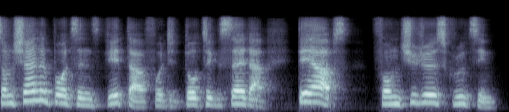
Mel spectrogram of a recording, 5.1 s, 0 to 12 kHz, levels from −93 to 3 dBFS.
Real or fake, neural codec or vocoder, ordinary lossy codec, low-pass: fake; codec, 16 kHz, 0.2 kbps, FocalCodec; MP3, 96 kbps; 7.2 kHz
